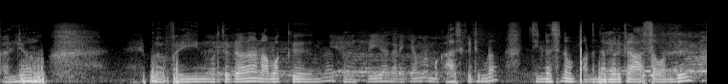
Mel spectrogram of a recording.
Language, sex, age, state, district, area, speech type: Tamil, male, 18-30, Tamil Nadu, Perambalur, rural, spontaneous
